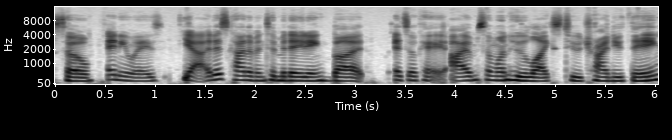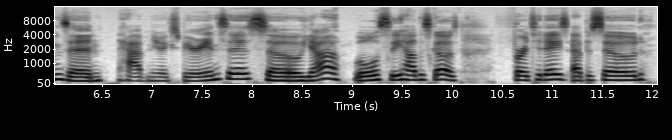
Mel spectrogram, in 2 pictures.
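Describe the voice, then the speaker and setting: A woman's voice: fairly low pitch, smooth, no echo. A woman in her mid-twenties hosting a podcast solo, talking in a casual, chatty, reflective monologue. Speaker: podcast host.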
